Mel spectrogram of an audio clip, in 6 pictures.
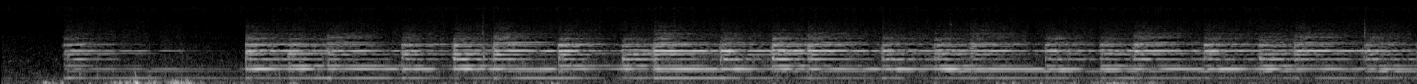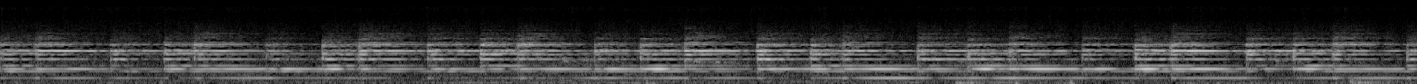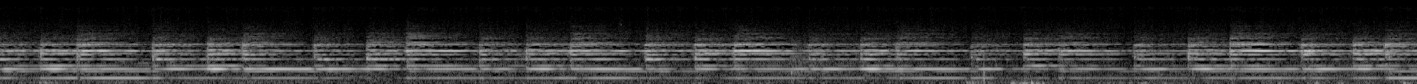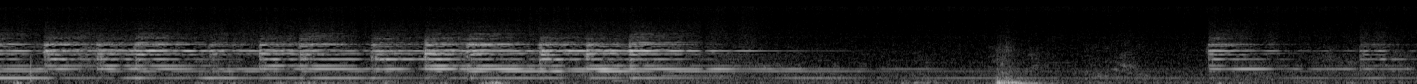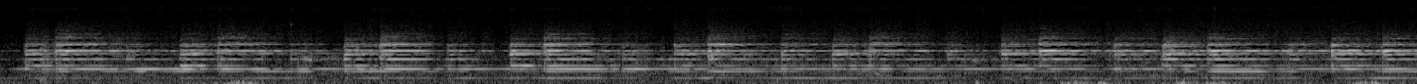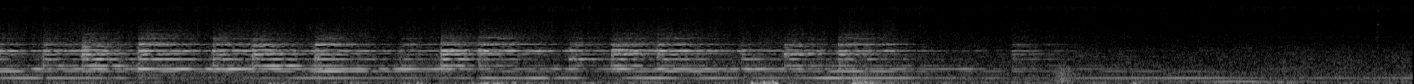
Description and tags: The old church bell of my village in Cyprus. This church bell probably still exists, but we don't hear it very often because they replaced it with an electric one which doesn't produce the same sound. The old church bell was manual, and it was never the same because each person ringing it was adding its own speed, rhythm etc.
The electrick one is always the same all the time.
The church bell was recorded on Saturday, the 3rd of April 2010, at 11 pm. It was the call for the Easter Service which starts at 11 pm and finishes just before 3 am in the morning.
It was recorded with a nokia n95 mobile phone, and I had to boost the volume.
The recording quality is not the best, but I want to keep this sound because I grew up with it and I don't want it to disappear.
Nikos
